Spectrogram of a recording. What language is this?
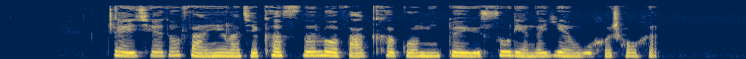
Chinese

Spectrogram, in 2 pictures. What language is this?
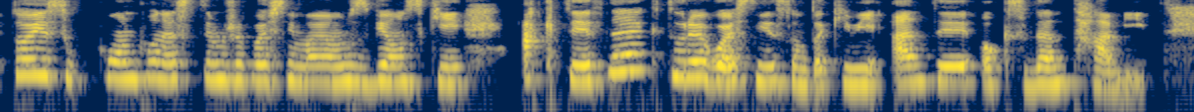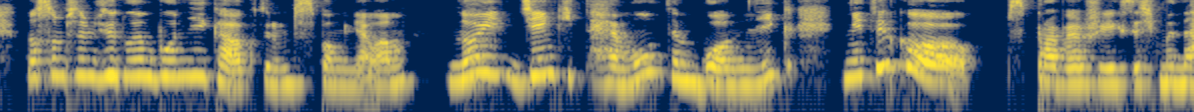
Polish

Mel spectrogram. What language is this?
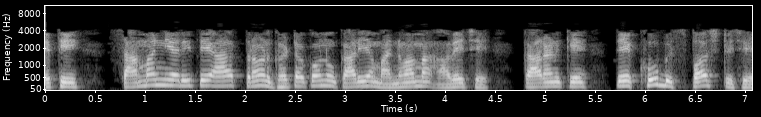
Gujarati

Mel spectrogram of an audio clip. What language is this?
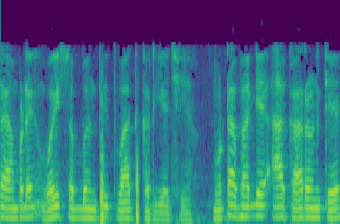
Gujarati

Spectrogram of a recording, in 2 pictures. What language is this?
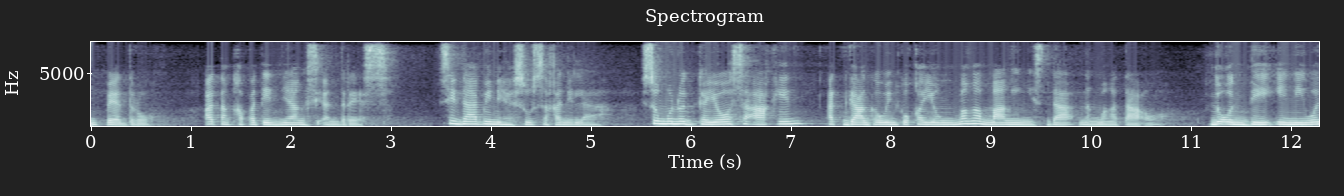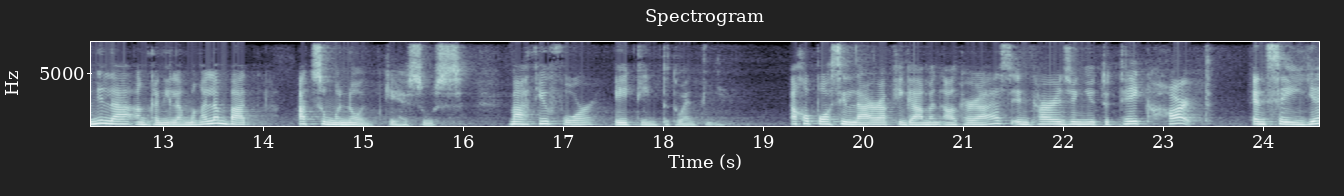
Filipino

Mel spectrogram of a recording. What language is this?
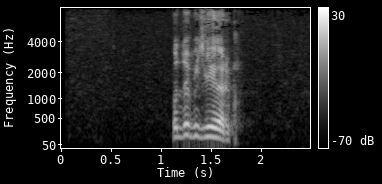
Turkish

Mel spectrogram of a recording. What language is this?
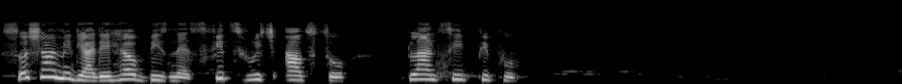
Nigerian Pidgin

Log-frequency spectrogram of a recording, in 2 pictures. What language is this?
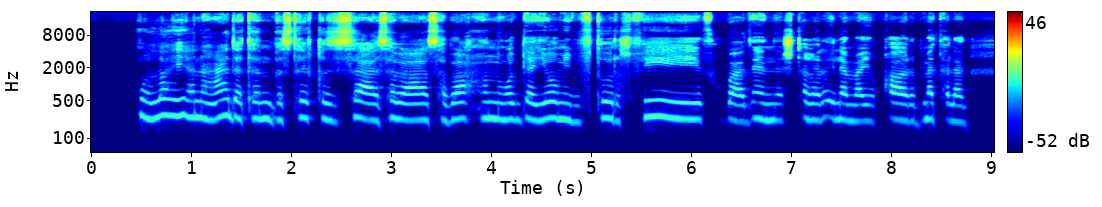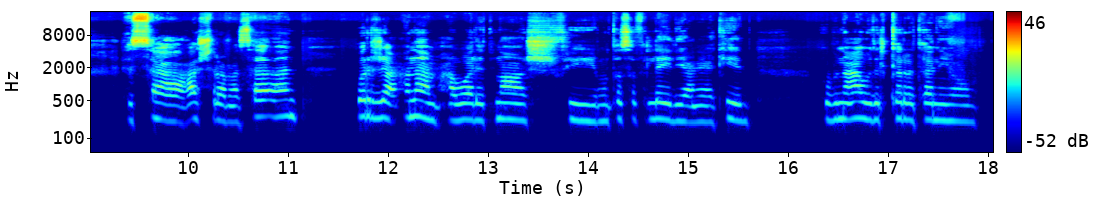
Libyan Arabic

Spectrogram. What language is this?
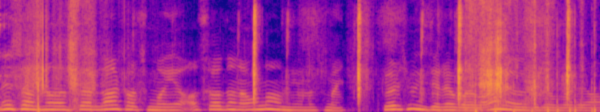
Turkish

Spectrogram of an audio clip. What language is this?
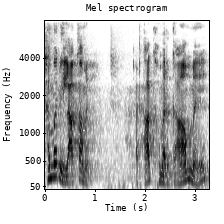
Maithili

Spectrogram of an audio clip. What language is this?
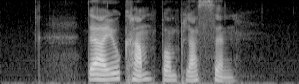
Norwegian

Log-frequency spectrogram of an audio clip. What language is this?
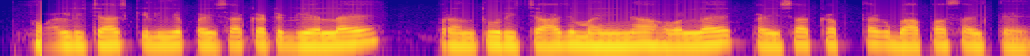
Magahi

